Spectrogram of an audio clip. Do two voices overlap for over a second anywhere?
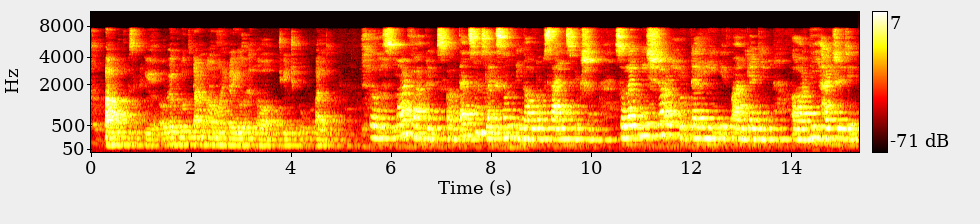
No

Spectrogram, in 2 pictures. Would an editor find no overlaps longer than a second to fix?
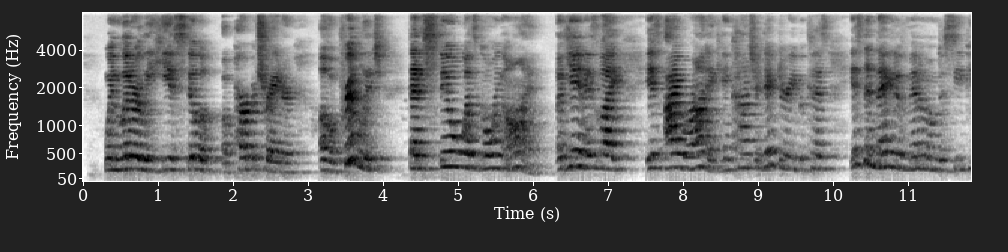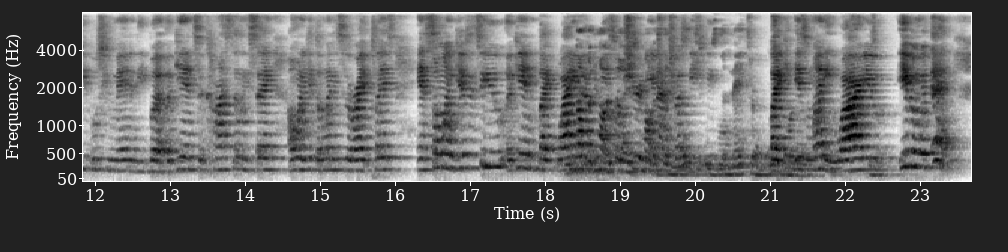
No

